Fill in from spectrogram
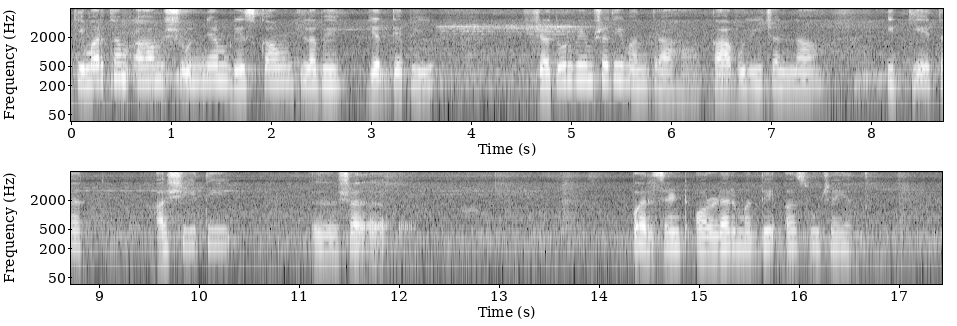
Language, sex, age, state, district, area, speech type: Sanskrit, female, 45-60, Maharashtra, Nagpur, urban, read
